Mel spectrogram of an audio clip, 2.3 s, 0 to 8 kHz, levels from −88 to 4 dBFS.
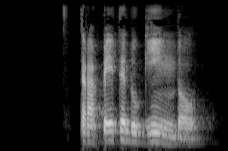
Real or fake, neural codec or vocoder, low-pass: real; none; 7.2 kHz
